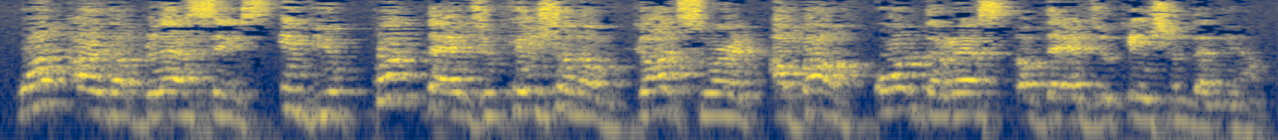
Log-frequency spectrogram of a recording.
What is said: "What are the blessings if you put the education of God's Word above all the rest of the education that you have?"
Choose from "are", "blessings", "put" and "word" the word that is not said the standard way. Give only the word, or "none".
blessings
